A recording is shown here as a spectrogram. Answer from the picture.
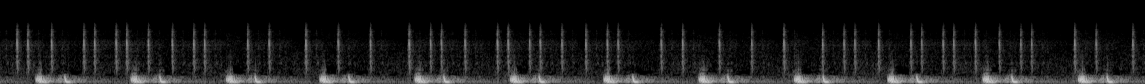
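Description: A steady beat: a low double thump about once a second, like a heartbeat, with quick ticking clicks between the thumps.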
